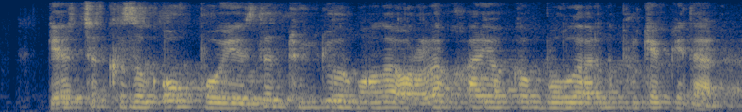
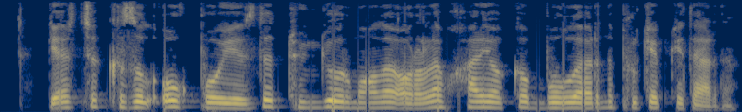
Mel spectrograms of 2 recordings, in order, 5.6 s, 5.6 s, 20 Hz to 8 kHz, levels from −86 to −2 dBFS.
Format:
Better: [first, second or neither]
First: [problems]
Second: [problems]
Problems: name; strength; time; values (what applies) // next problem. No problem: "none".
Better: second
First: noise reduction (neural separator model SepFormer DNS4)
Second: none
